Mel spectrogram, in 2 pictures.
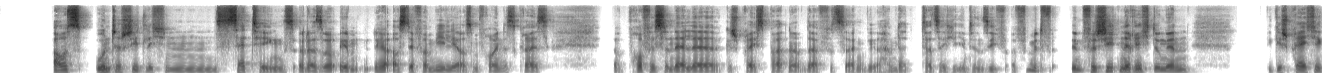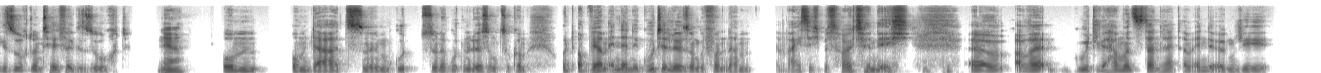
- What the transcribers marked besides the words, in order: laughing while speaking: "heute nicht"
- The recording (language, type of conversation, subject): German, podcast, Wie könnt ihr als Paar Erziehungsfragen besprechen, ohne dass es zum Streit kommt?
